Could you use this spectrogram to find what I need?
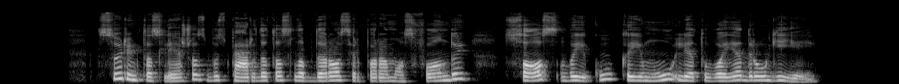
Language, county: Lithuanian, Vilnius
